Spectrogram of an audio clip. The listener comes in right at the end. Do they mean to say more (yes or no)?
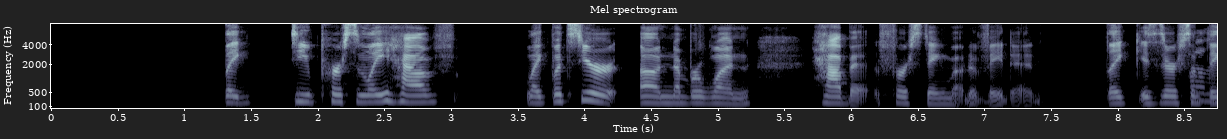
no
